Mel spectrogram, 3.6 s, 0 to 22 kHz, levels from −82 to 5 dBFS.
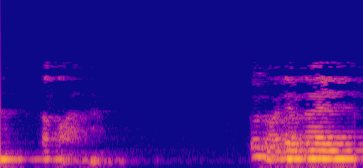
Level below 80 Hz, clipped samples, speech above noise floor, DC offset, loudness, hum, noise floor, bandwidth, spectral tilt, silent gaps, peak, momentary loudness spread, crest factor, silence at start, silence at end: -54 dBFS; under 0.1%; 56 dB; under 0.1%; -19 LUFS; none; -72 dBFS; 5.8 kHz; -12.5 dB/octave; none; -4 dBFS; 21 LU; 18 dB; 0 s; 0 s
